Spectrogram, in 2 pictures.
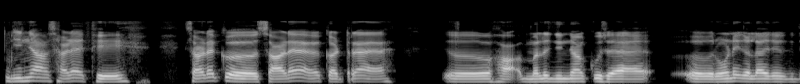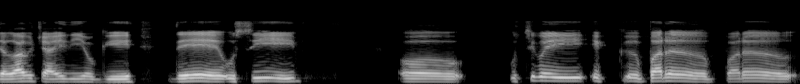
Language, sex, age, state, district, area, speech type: Dogri, male, 18-30, Jammu and Kashmir, Reasi, rural, spontaneous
